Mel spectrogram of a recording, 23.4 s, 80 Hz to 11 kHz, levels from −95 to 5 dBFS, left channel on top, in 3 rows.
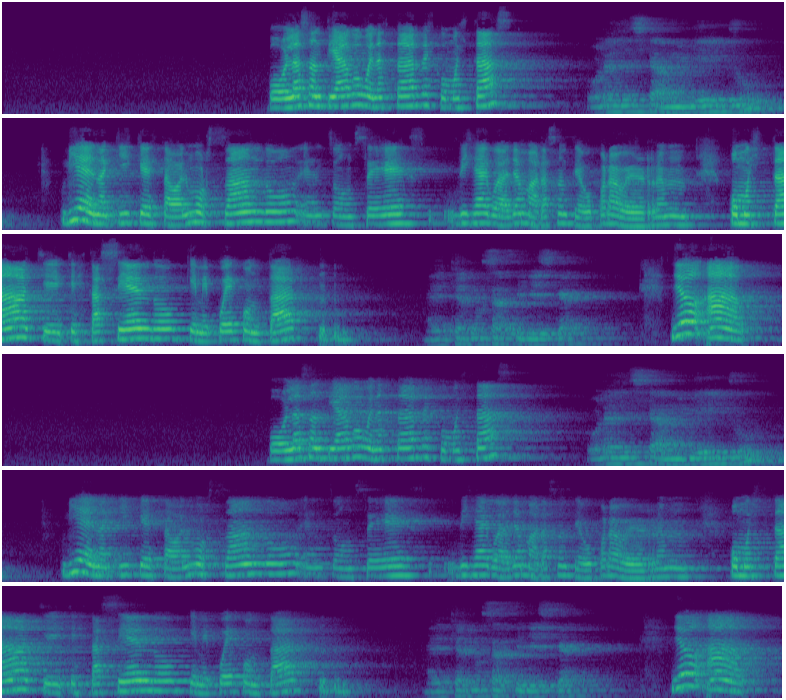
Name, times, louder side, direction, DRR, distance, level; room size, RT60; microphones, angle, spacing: voice 1, 2.7-5.0 8.4-11.9 12.2-19.2 22.1-23.1, left 5 dB, 60° left, 13 dB, 0.7 m, -31 dB
voice 2, 5.8-7.5 19.9-21.4, left 1 dB, ahead, -9 dB, 2.9 m, -45 dB
21.0 x 16.5 x 3.4 m, 1.4 s
head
